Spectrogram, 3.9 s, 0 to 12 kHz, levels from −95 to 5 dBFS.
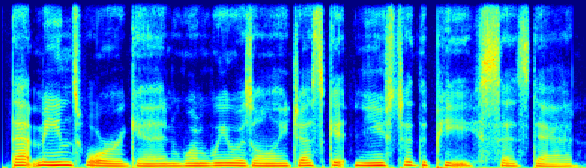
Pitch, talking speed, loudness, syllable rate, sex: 185 Hz, 245 wpm, -15 LUFS, 5.4 syllables/s, female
